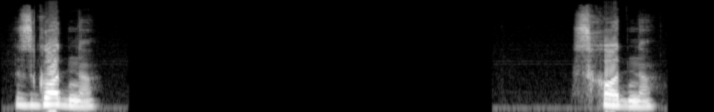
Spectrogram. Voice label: "zgodno", bosnisch; uitspraak; leuk

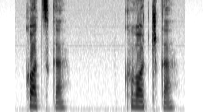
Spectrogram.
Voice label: kocka, bosnisch; uitspraak; blokje

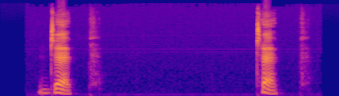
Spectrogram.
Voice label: dzep, bosnisch; uitspraak; zak (in kleding)

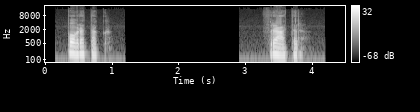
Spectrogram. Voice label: "povratak", bosnisch; uitspraak; terugkeer

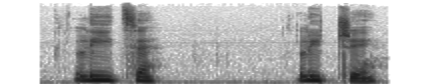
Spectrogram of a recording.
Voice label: lice, bosnisch; uitspraak; gezicht

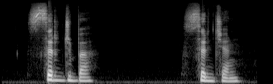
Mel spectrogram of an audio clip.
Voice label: srdzba, bosnisch; uitspraak; woede

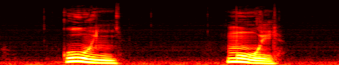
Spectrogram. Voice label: gunj, kroatisch; boerenjasje

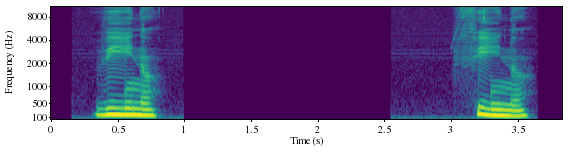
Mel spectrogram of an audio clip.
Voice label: "vino", bosnisch; uitspraak; wijn

